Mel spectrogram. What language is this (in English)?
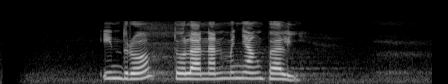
Javanese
